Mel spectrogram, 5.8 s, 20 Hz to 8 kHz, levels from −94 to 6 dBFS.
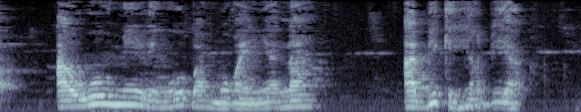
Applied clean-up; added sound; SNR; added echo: none; none; none; none.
